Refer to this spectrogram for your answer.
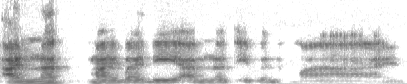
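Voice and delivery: slow, soft chanted affirmation; meditative mantra. Shown as a demonstration. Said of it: "And Isya Kriya".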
